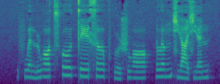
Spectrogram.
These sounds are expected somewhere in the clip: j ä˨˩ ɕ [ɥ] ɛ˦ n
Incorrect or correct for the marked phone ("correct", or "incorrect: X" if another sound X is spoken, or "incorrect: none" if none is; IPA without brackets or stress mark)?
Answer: incorrect: j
